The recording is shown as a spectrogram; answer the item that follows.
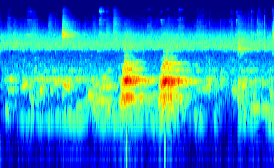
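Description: A dog barking twice, about half a second apart, about two seconds in, over a steady high hiss.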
